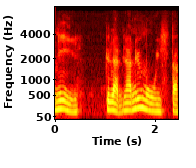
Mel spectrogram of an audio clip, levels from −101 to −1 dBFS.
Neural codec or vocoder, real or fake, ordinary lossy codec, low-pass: vocoder, 22.05 kHz, 80 mel bands, HiFi-GAN; fake; none; 7.2 kHz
